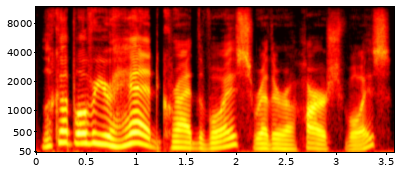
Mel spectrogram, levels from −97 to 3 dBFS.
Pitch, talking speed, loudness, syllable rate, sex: 150 Hz, 200 wpm, -18 LUFS, 4.6 syllables/s, male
